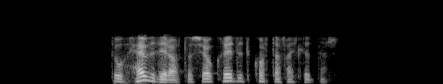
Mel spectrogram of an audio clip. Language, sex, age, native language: Icelandic, male, 30-39, Icelandic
